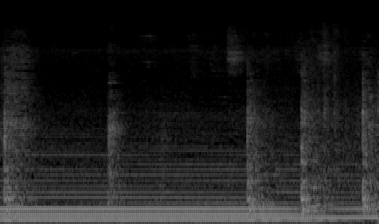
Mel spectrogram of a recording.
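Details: Serviced amplifier with volume at zero plays a steady low buzzing hum from all speakers, no music or signal present: mains hum problem.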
